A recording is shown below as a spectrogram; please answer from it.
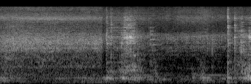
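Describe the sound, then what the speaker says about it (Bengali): Cut cauliflower pieces fry in hot oil in a kadai, giving a loud, steady sizzle broken by a few stirring scrapes and utensil clinks against the pan. "এবার ওই তেলেই আমি কেটে রাখা ফুলকপিগুলো দিয়ে দিচ্ছি।"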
